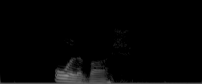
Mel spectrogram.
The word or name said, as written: olvas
